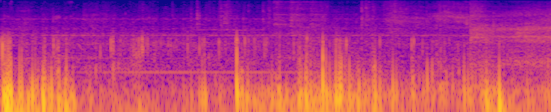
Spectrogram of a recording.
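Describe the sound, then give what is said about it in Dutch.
Footsteps tread steadily across a hard path outdoors as people walk through the entrance of the Oosterpark, with light wind buffeting in the background and faint ambience. “Wij lopen door de ingang van het Oosterpark en we gaan eigenlijk direct naar de vuilnisbak die we daar zien.”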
